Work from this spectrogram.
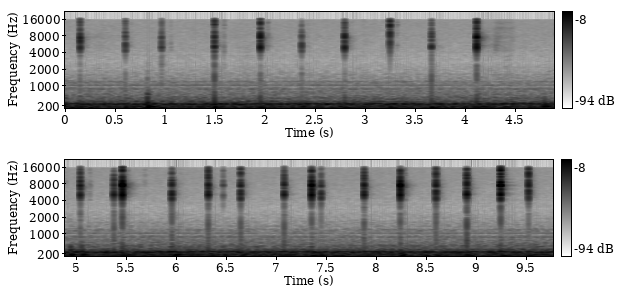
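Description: A small pink frosted glass cream jar with a gold lid is tapped on its side and label with long nails. The result is a steady run of crisp, bright clicks, each dying away almost instantly, over a constant low hum.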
